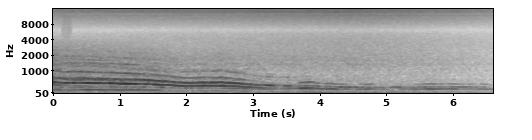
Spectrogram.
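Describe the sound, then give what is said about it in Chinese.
Strong typhoon wind in Taiwan howls loudly and steadily, a moaning tone slowly sliding lower in pitch over a low rumble for several seconds, with no one speaking. “啊，这这这风太大了！”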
